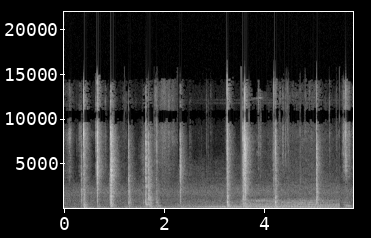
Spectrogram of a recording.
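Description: A magnet-held painted board knocking and clicking against the front of a plywood cabinet as it is pressed and fitted into place, its magnets catching: about a dozen sharp, separate clicks and taps. A low hum rises underneath from about halfway in.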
